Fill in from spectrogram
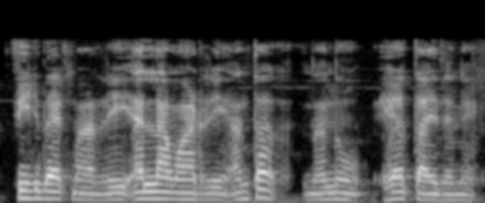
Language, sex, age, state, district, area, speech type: Kannada, male, 18-30, Karnataka, Gulbarga, urban, spontaneous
